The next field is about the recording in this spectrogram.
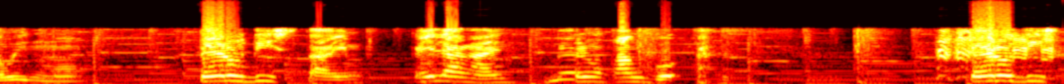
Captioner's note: voice crack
